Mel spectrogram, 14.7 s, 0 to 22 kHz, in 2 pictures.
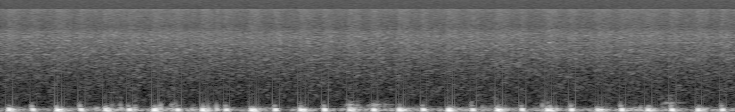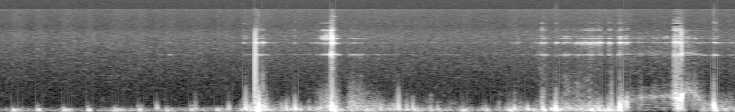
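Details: Male heartbeat recorded while smoking: steady low thumps at about 80 beats a minute, then louder rubbing and handling noise near the end; an ordinary heartbeat.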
